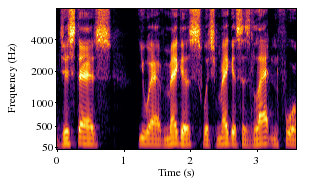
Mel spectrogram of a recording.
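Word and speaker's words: μέγας: this word here, the great in Greek is pronounced Megas, which is the same word for the fifth degree of the Church of Satan.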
